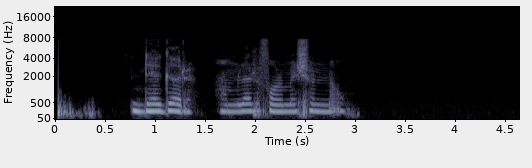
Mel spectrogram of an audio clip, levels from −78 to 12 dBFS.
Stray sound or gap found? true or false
false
